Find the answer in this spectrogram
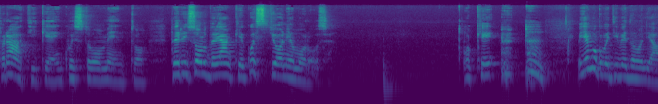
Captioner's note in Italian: schiarire la voce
